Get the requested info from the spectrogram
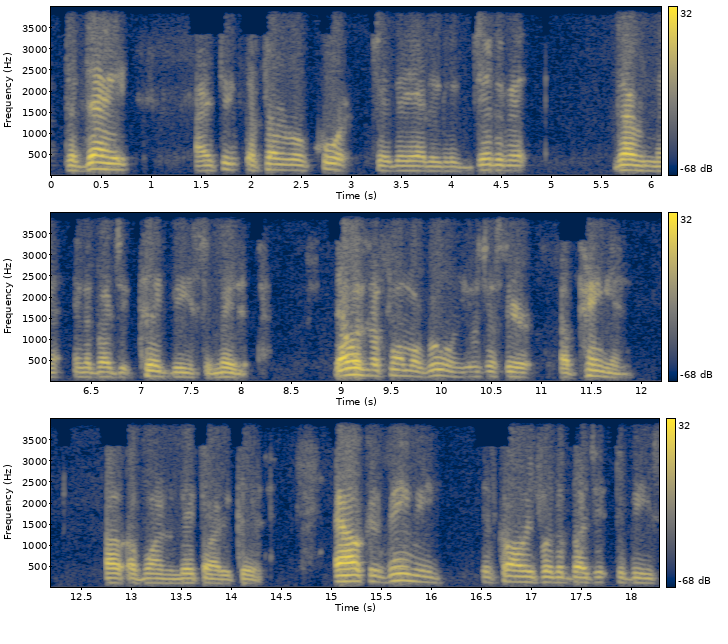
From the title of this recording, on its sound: TNTSuperfantastic Conference Call - April 11, 2022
